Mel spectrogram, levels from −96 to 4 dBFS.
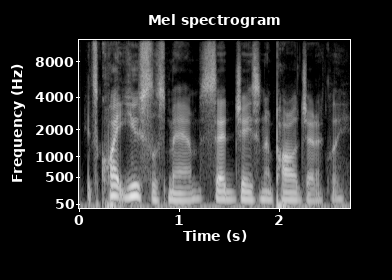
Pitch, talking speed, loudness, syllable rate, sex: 115 Hz, 155 wpm, -18 LUFS, 7.1 syllables/s, male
